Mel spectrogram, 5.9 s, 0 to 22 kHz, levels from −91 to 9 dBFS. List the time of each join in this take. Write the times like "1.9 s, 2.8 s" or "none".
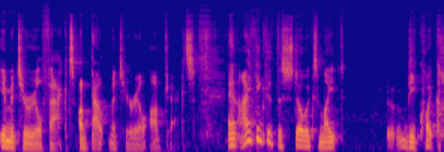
3.0 s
